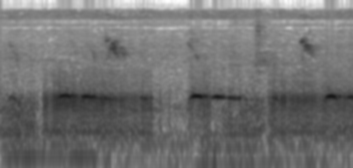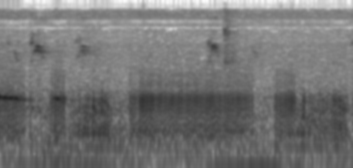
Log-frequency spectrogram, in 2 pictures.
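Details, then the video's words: Domestic cat purring while asleep, recorded close to a microphone: a steady low rumbling purr in breathing cycles, each stretch lasting about one to two seconds with short pauses between, plus faint high chirps in the background. "Cat Purring While Sleeping"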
